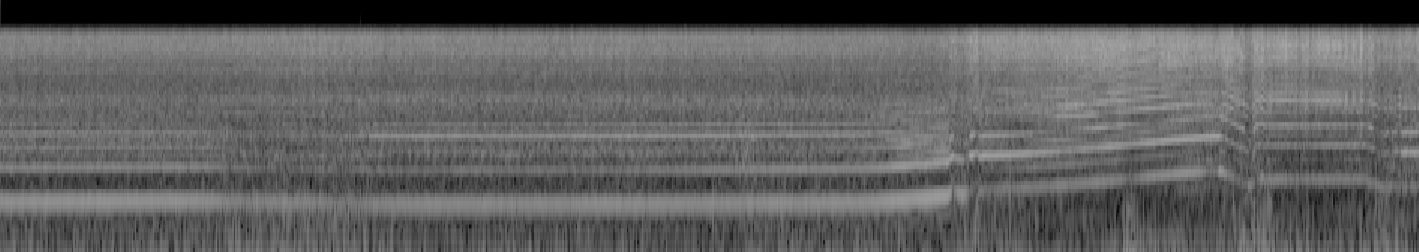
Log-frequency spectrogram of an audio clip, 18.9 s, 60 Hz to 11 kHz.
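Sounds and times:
motorcycle engine: 0:00.0 - 0:18.9.

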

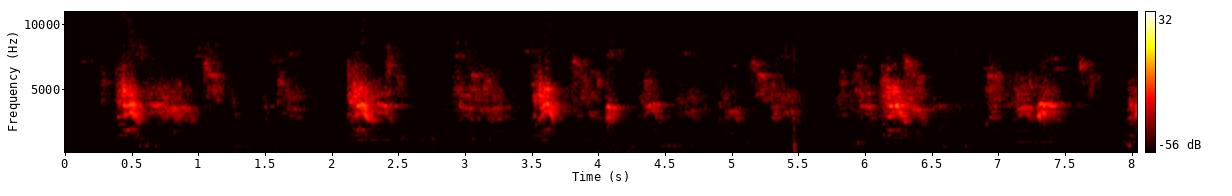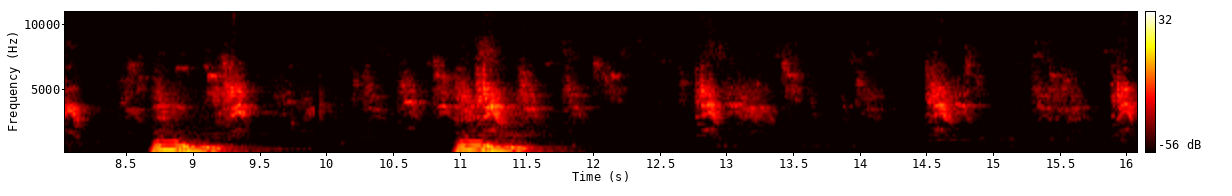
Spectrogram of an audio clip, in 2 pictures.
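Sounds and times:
small birds chirping: 0:00.0 - 0:16.0
owl giving deep hoots: 0:08.7 - 0:09.6, 0:11.0 - 0:11.7.

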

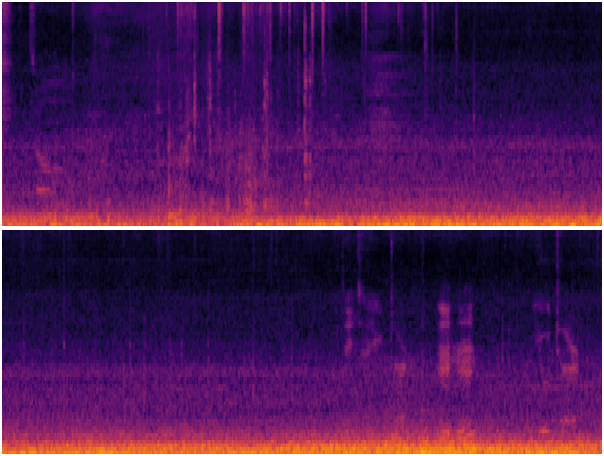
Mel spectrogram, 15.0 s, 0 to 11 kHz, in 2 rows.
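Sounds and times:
car engine and road rumble: 0:00.0 - 0:15.0.

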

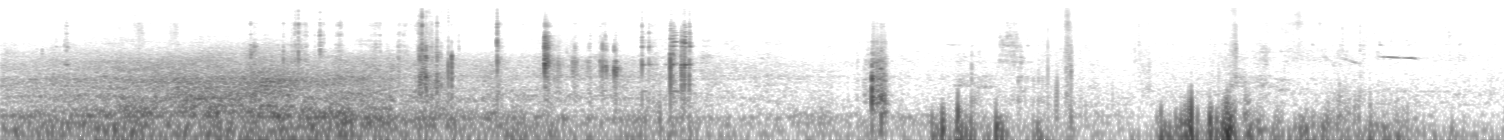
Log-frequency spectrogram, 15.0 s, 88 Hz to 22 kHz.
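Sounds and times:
metal tool clicking and scraping: 0:00.5 - 0:00.8, 0:02.4 - 0:07.1.

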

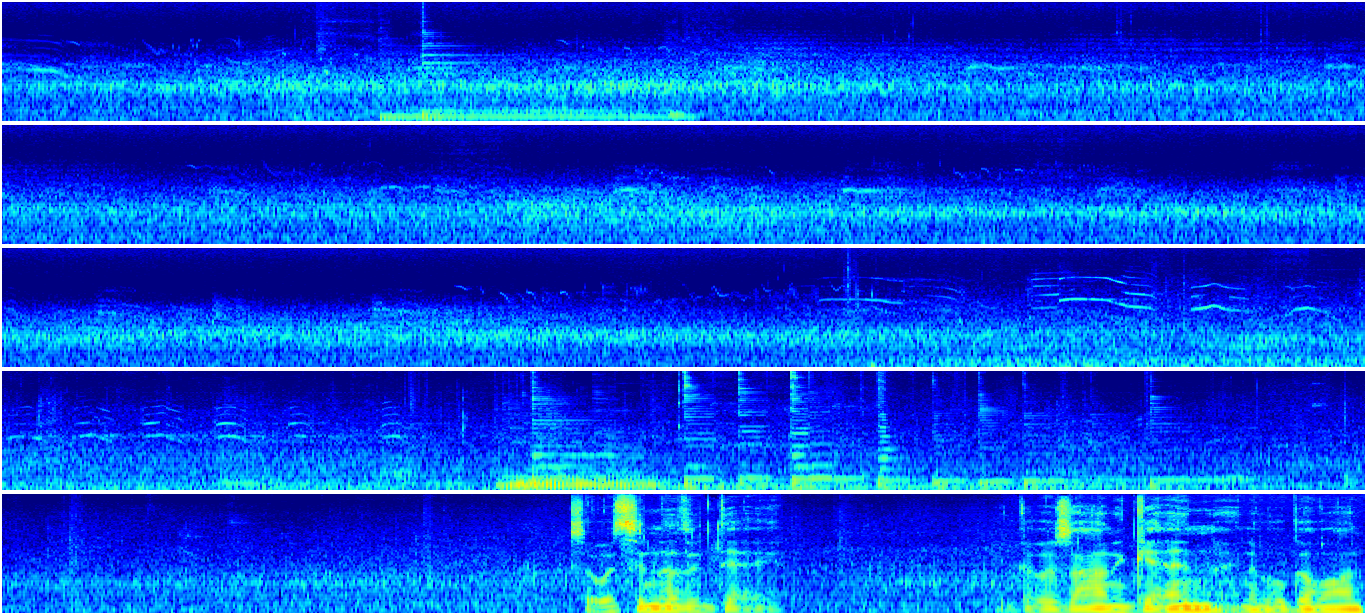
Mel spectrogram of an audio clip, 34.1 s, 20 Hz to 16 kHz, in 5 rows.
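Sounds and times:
birds calling: 0:00.0 - 0:14.8, 0:15.4 - 0:34.0
distant city hum: 0:00.0 - 0:34.0.

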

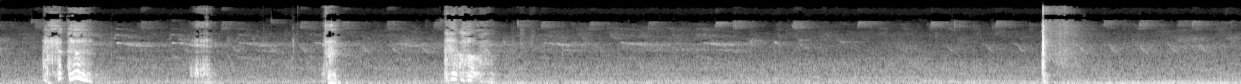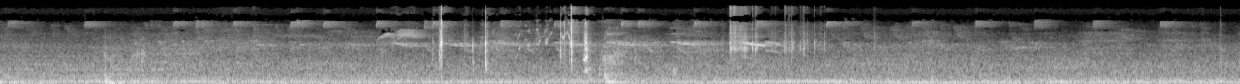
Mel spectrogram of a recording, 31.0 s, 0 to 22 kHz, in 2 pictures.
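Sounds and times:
birds chirping: 0:00.0 - 0:31.0
pellet rifle shot: 0:13.0 - 0:13.6
small clicks: 0:20.8 - 0:23.0.

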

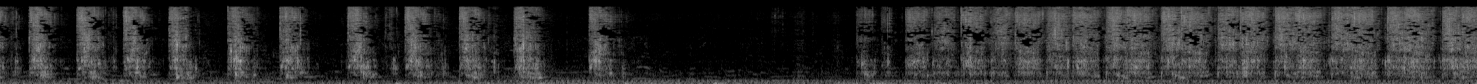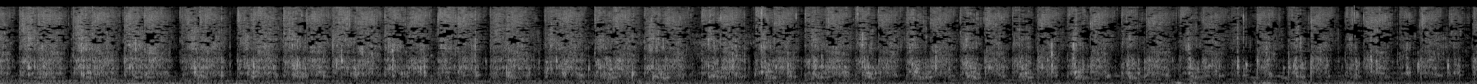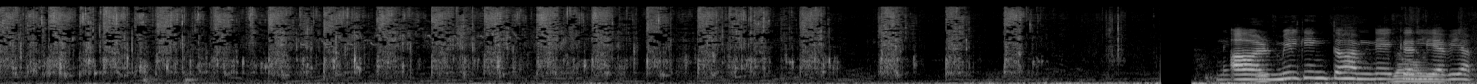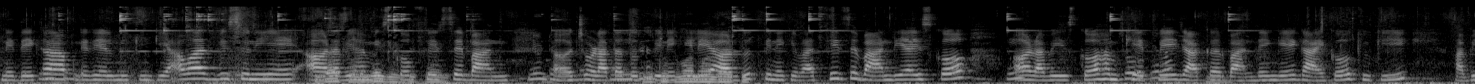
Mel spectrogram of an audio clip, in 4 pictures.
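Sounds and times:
milk squirts hissing into bowl: 0:08.6 - 0:40.0.

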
